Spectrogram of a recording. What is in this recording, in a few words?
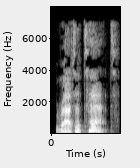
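"ratatat", British English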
